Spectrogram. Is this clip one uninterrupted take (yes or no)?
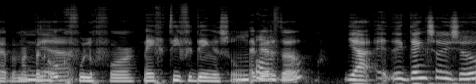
no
